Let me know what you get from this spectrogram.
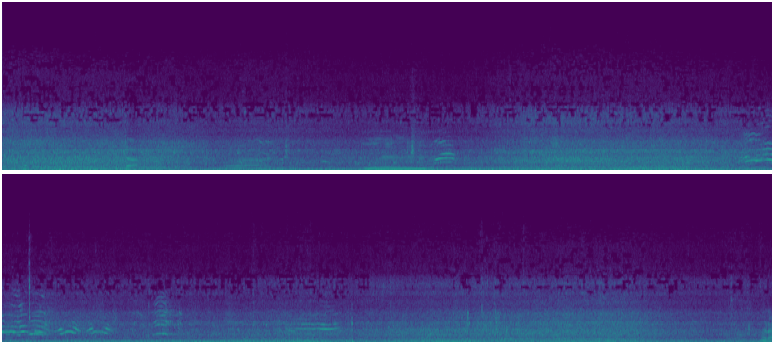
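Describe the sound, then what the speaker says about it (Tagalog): Rough sea with heavy waves, a continuous loud wash and surge of water with wind noise throughout, voices talking faintly in the background over the roar. "Maalon dito mga bay oh."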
